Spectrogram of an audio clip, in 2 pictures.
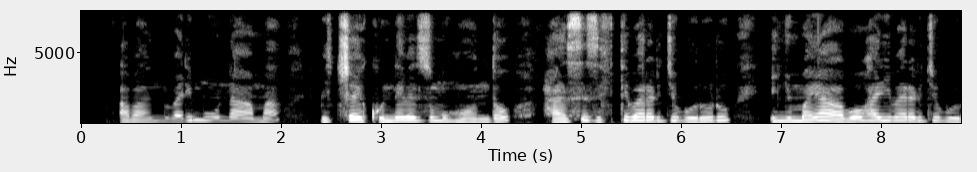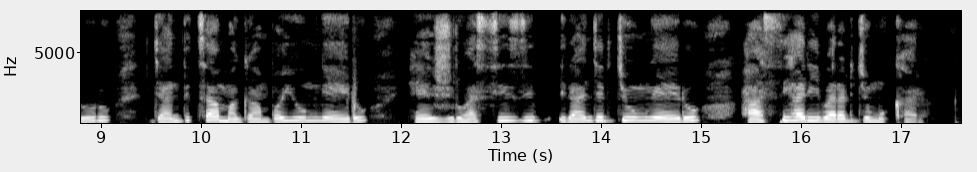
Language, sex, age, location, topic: Kinyarwanda, female, 18-24, Kigali, health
